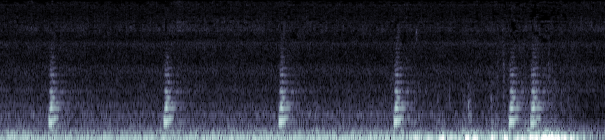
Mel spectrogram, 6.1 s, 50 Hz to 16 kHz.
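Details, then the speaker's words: Mercedes ML W166 with StarLine S9 V2 alarm: control unit beeps three times awaiting code, badge or phone; unrecognised start triggers horn tooting about once a second, engine starts then immobilizer cuts it. "voilà l'alarme se clanche si j'essaie de démarrer le moteur le moteur démarre mais il va se"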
